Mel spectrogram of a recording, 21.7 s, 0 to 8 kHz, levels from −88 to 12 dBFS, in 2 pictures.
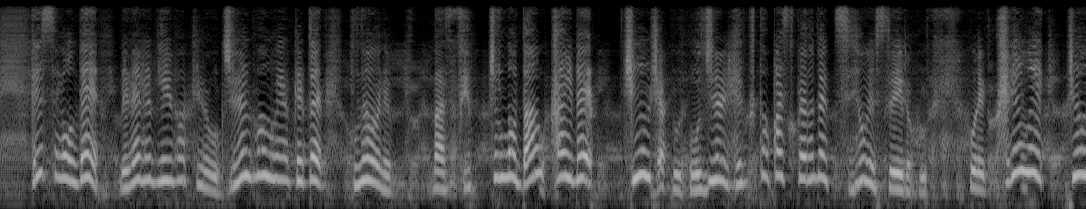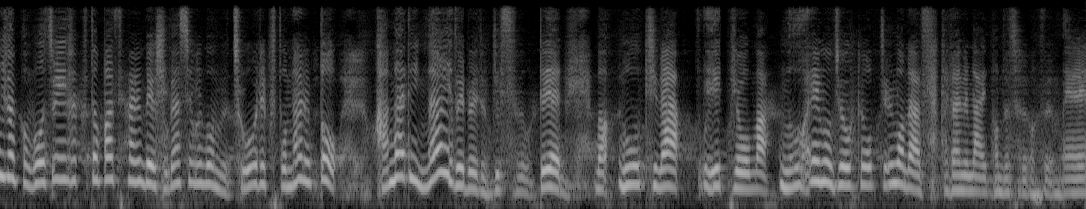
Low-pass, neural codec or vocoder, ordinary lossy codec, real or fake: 7.2 kHz; codec, 16 kHz, 0.5 kbps, FreqCodec, larger model; none; fake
